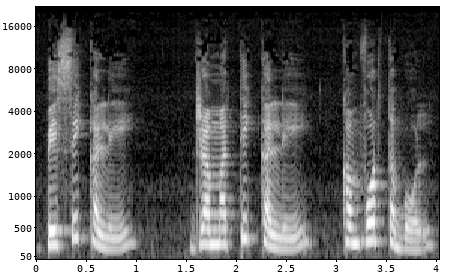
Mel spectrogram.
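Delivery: "basically", "dramatically", "comfortable" with every syllable sounded; unreduced vowels in "basically", "dramatically", "comfortable"; "dramatically" with hard T, "comfortable" with full "or"; different pronunciation. Shown as a demonstration. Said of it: "a different type of pronunciation".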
